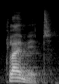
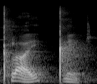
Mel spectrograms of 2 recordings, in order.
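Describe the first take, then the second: First: The two syllables are joined without a break. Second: The two syllables are said separately with a break.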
